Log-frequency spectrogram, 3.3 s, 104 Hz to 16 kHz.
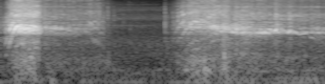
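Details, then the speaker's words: Axial Ryft RC crawler with Hobbywing AXE 3300 R2, low gear and 14-tooth pinion: high, thin whine in bursts as motor spins up, much quieter in reverse; owner suspects a damaged spur gear (not confirmed), replacement being ordered. "i have to believe that i've got somewhere on that spur gear because what listen to this"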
